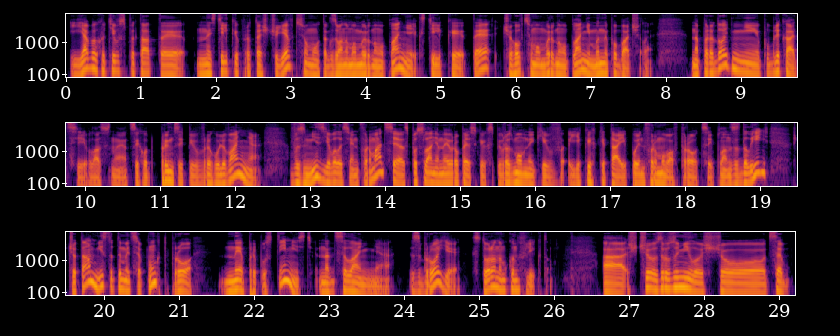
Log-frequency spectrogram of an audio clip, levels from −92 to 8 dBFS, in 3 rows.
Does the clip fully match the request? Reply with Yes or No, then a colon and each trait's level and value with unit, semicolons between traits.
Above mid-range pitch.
No: low, 105 Hz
